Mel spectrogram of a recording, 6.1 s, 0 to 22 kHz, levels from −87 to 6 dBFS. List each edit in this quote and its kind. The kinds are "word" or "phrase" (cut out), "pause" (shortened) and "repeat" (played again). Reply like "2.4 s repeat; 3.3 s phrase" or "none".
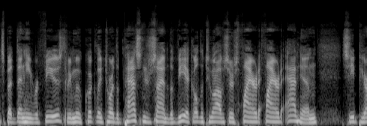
1.1 s word; 4.4 s repeat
